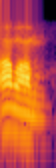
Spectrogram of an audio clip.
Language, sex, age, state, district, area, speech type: Sanskrit, male, 18-30, West Bengal, Purba Bardhaman, rural, conversation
